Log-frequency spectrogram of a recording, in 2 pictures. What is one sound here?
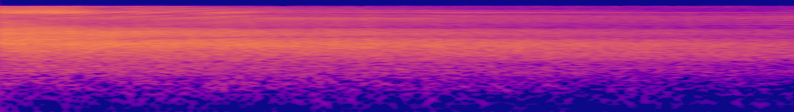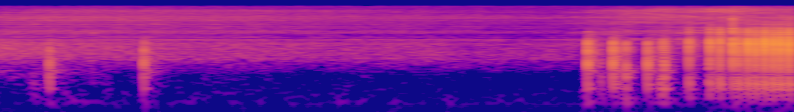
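Air hisses steadily out of a valve and slowly fades.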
